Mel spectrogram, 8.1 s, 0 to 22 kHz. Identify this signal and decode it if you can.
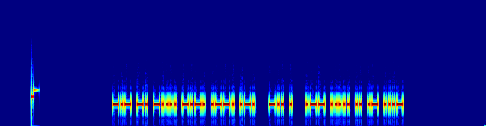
Morse code, heard as a keyed tone, about 34 wpm, 700 Hz. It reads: KN6CPR DE W5IAV
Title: USA Callsign DE Callsign 35wpm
